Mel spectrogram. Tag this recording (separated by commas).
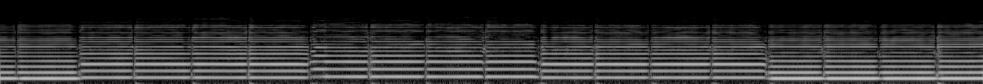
Music, Musical instrument, fiddle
